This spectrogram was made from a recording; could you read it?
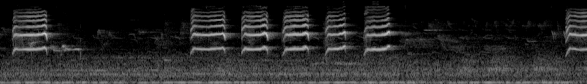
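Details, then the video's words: Lutino cockatiel giving a run of loud, nasal, flat chirps, six calls close together at a brisk, slightly uneven pace, with a short pause before and a final chirp starting at the end, over a low background hum. "Lutino cockatiel Chirping Sounds"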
